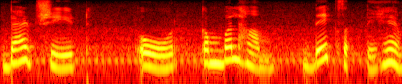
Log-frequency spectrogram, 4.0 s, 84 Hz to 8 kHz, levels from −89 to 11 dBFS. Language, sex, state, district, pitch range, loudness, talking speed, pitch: Hindi, female, Himachal Pradesh, Shimla, 225-310 Hz, -15 LUFS, 105 wpm, 270 Hz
